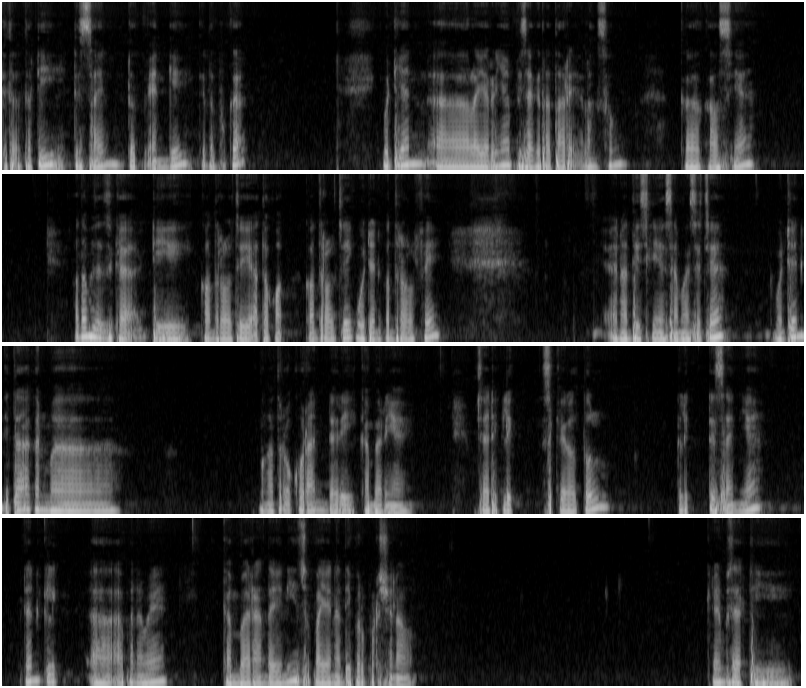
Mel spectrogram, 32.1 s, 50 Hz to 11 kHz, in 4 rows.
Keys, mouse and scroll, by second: 0.8 click, 2.1 click, 5.6-7.6 drag, 9.5 click, 12.7 click, 15.1 click, 19.0 click, 22.8 click, 26.7 click, 28.2-29.9 drag, 30.2 click.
